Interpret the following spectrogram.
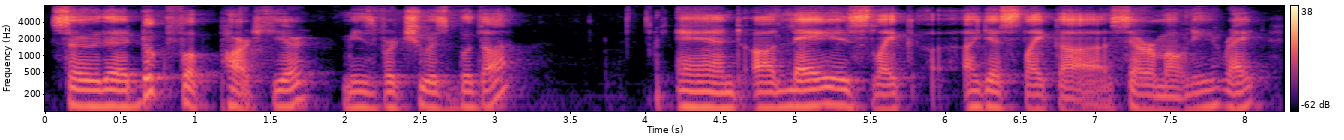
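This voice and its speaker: Guy with a warm low voice, thinking out loud about words, lots of ums. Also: creaky, highs cut off. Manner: musing and tentative, many ums and hedges; slows down to sound out foreign words carefully. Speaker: language-learning vlogger. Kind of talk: casual thinking-aloud explanation.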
